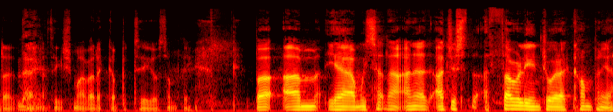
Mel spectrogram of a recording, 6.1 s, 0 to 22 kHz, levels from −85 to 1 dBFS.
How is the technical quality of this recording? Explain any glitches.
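The recording has a couple of related timing glitches. Clock drift between sender and receiver runs throughout: the sender's clock is about 1.5% slow, so the receiver's buffer keeps draining and the timing wobbles. The repeated timing corrections run from 0.38 to 5.87 s, where the receiver keeps padding with short repeats, adding about a tenth of a second.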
